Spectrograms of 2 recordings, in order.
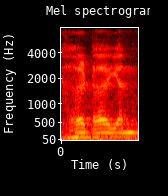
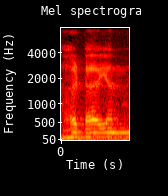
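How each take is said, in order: The two takes are said the same way.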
